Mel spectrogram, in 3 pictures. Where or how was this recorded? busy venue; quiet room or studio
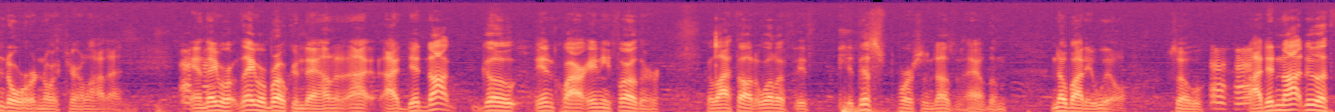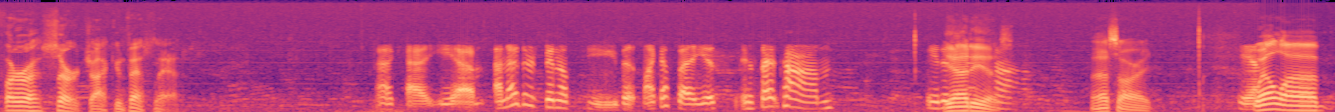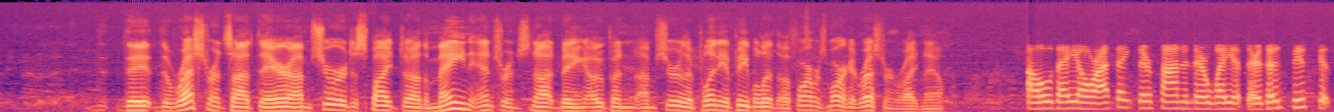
busy venue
